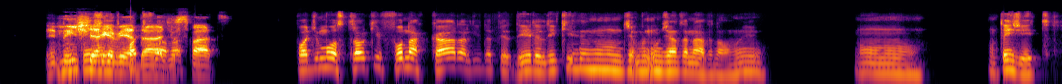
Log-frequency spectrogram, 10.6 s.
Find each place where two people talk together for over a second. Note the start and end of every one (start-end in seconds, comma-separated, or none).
0.7-1.9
